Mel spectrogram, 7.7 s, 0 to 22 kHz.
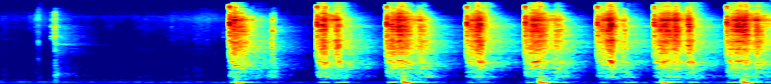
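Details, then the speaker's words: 1989 Yamaha Moto4 200 ATV after new timing chain, cranking; repeated strokes about one a second, each with a sharp exhaust puff; compression back, normal cranking. "Actually hear exhaust this time. That's a good sign."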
